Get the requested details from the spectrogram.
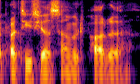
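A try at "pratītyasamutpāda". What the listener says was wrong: Oh, you're just not saying it fast enough.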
